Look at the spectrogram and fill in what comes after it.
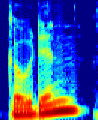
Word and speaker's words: Godin: So the first one is by, and I might say the last name wrong, it's Seth Godin.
